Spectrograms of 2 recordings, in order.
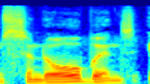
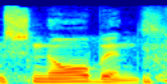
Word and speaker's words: St Albans: It's interesting how you overpronounced that. You said Wayne from St Albans. It's Wayne from Snorbins. – That's right. – It's all one word.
